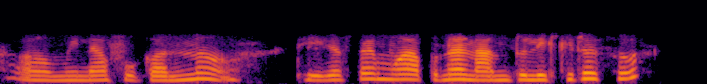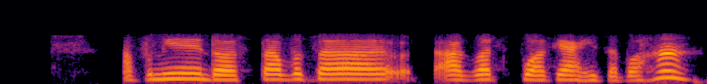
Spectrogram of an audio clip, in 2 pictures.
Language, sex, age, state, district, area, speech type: Assamese, female, 18-30, Assam, Dibrugarh, rural, conversation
